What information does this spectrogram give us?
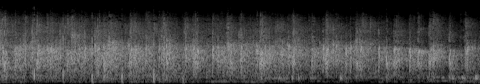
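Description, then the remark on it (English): An audience applauds steadily for several seconds, a dense wash of many hands clapping at once, fairly loud, with no break or voice over it. “I'd like you to give him a round of applause.”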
